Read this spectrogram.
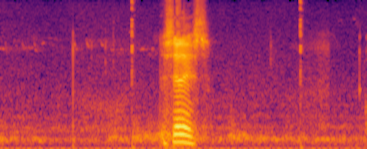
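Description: A short electronic click sounds.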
